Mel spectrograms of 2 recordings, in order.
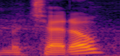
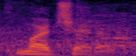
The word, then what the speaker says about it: Marchetto: to one now for machetto marchetto get it right marchetto sorry get a medalist you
